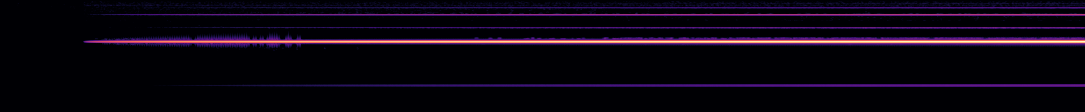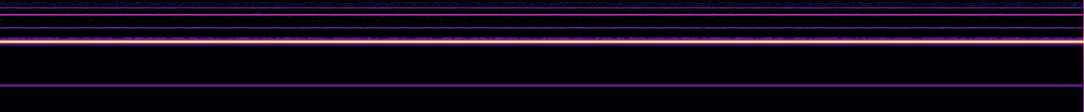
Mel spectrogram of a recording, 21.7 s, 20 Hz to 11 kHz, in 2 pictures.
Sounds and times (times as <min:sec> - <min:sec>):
Sine wave: 0:00.8 - 0:21.6.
